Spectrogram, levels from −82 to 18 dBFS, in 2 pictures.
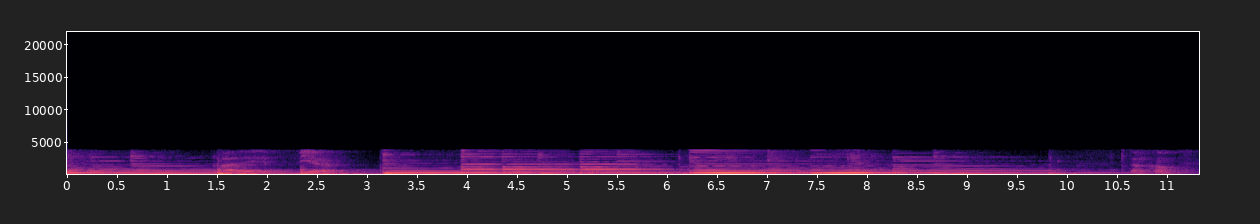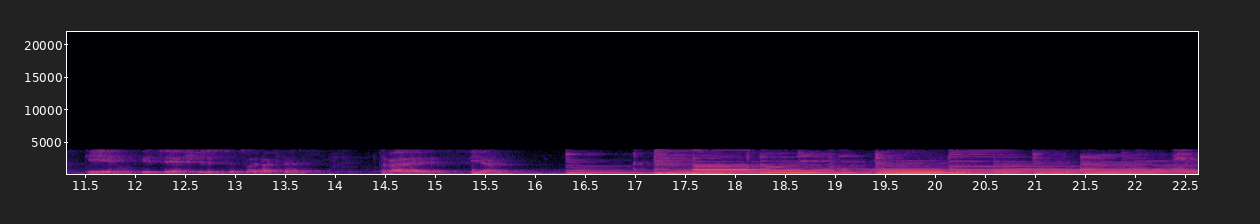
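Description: Nothing here calls for a fault report: the audio came through an ordinary call path with narrowband telephone coding that holds the sound under 4 kHz, and no dropouts, glitches or other problems turn up anywhere along the way.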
